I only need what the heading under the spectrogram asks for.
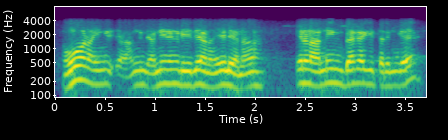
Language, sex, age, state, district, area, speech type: Kannada, male, 18-30, Karnataka, Chamarajanagar, rural, conversation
